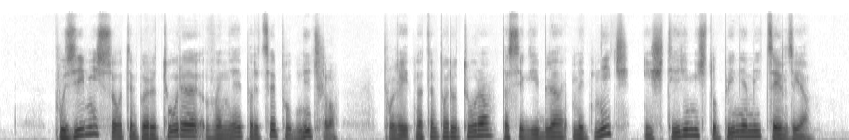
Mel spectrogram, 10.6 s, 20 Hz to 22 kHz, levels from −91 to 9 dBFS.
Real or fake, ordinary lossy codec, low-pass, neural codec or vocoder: fake; none; 14.4 kHz; codec, 32 kHz, 1.9 kbps, SNAC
